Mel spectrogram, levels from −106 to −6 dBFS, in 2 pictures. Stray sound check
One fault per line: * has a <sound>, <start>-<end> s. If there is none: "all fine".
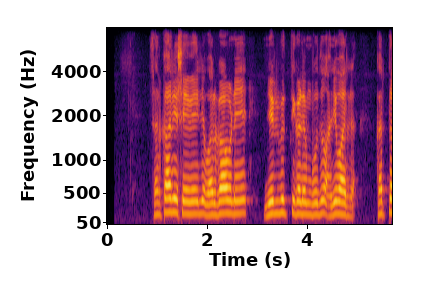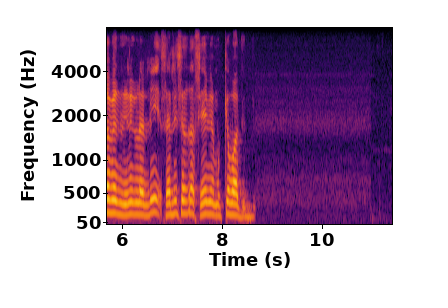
all fine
